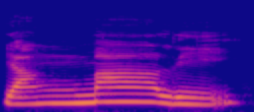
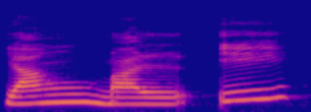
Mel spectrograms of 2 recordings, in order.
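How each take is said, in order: First: 양말이 joined as yang-ma-ri; linked pronunciation. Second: 양말이 split as yang, mal, i; unlinked syllables. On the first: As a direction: flow the ㄹ of 양말이 into the last vowel. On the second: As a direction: keep the final ㄹ of 양말이 apart from the last vowel. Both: Shown as a demonstration. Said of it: "becomes 양말이".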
